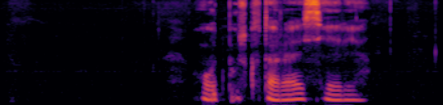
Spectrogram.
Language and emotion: Russian, neutral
